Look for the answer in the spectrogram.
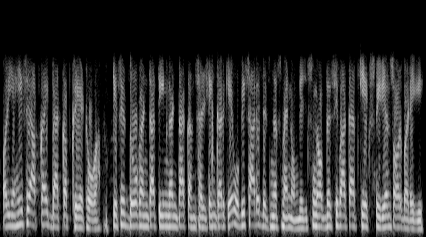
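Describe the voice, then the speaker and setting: Guy pitching on a muffled dry phone recording, explains stuff, keeps asking if you follow, english biz words mixed in. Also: steady tone, fairly quick, hardly any pauses, no echo. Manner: explanatory, often seeks confirmation with tag questions; mixes English business terms into Hindi. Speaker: sales consultant on a call. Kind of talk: persuasive sales pitch over the phone. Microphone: recorded phone call.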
